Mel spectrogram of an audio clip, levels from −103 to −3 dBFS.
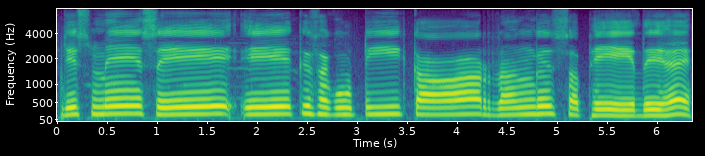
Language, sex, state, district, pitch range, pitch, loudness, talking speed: Hindi, female, Haryana, Jhajjar, 180-200 Hz, 190 Hz, -11 LUFS, 75 wpm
